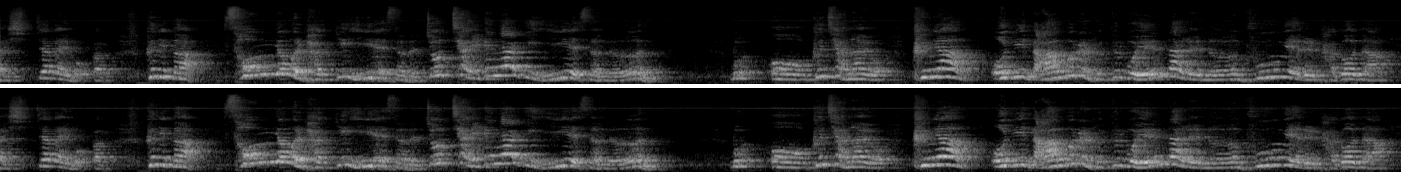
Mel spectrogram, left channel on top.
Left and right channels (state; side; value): normal; both; correlation 0.55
